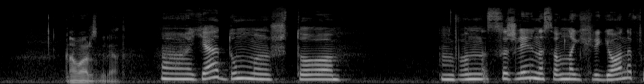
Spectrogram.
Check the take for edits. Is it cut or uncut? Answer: uncut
